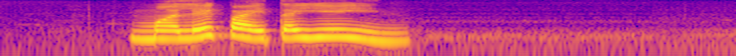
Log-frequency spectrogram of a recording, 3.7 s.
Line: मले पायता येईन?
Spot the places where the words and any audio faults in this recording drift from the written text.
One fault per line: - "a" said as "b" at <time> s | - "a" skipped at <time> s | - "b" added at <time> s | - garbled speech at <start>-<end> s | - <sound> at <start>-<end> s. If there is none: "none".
none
